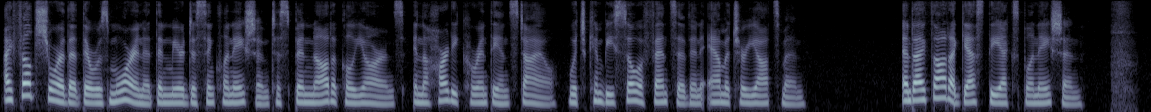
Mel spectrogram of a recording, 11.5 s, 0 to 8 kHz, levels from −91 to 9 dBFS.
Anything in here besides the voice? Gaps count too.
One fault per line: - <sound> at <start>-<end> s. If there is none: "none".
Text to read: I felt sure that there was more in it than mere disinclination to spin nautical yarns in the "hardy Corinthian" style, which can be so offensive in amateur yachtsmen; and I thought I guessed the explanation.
- breath at 11.1-11.4 s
